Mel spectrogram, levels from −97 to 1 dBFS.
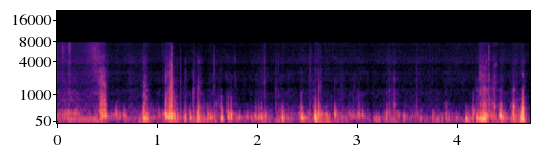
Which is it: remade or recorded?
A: remade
